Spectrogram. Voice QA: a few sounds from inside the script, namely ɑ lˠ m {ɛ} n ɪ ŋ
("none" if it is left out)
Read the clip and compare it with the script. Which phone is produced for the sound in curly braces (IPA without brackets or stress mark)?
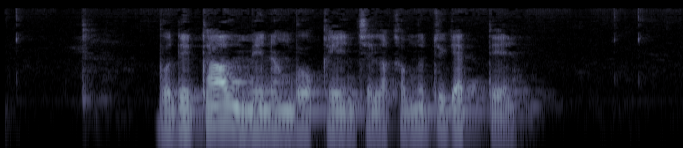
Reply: e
